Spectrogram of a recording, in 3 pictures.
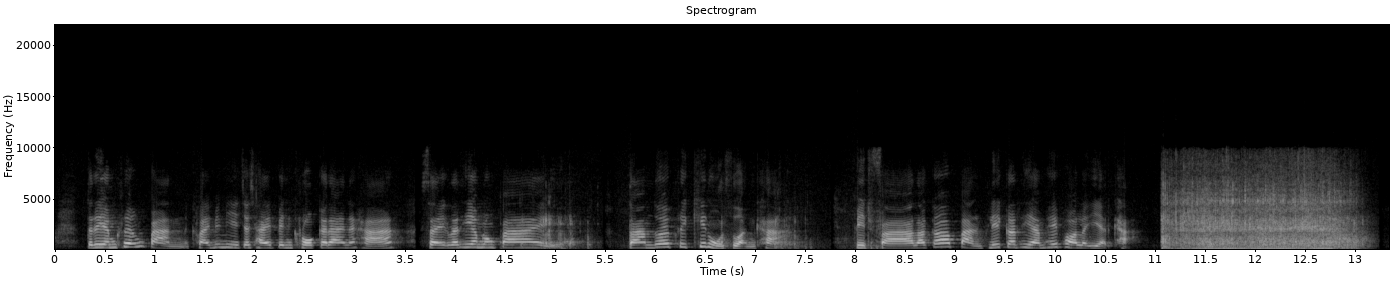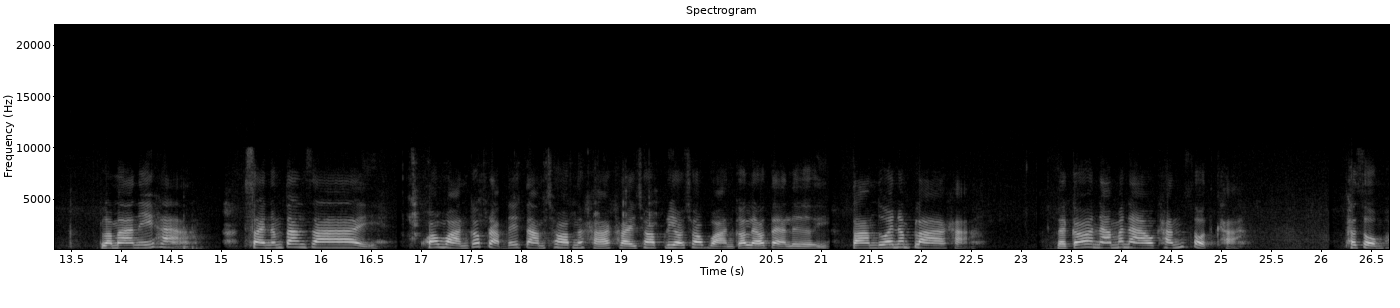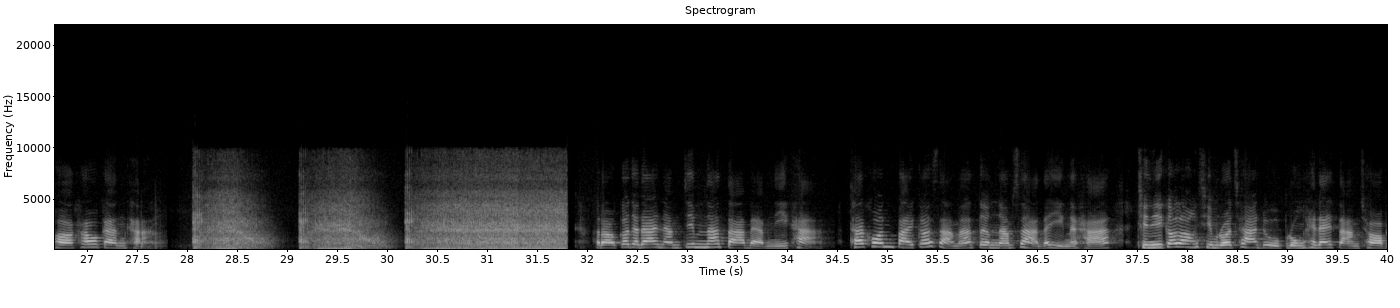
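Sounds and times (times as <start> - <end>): electric food chopper running: 11.1 - 13.2, 28.1 - 31.8
hand blender motor whizzing: 11.1 - 13.2, 28.1 - 31.8.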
